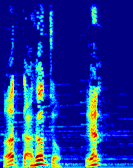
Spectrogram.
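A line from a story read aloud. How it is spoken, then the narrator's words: Loud commanding call. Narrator (Vietnamese): Giang Nam đường chủ Huyết Ma Bang Cửu Kỳ cao giọng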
